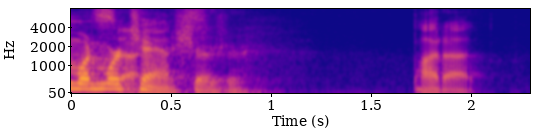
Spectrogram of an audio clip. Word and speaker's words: Bharat: Bharat. Bharat. Bharat. Turkmenistan. Bharat. Can you spell it?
